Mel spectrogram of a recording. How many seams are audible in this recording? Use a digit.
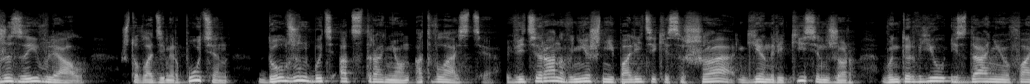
1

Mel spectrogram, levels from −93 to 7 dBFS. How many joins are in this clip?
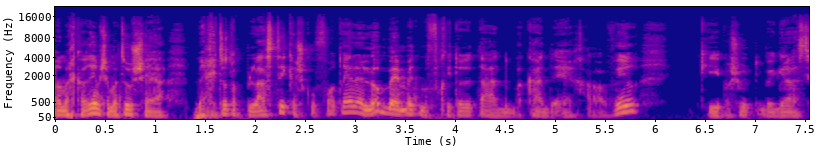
0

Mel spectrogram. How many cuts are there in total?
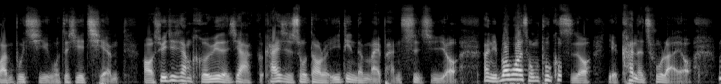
2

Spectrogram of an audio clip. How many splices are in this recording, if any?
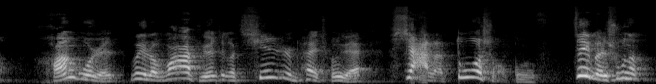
1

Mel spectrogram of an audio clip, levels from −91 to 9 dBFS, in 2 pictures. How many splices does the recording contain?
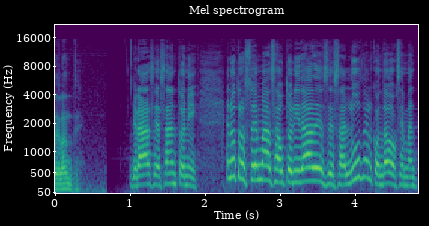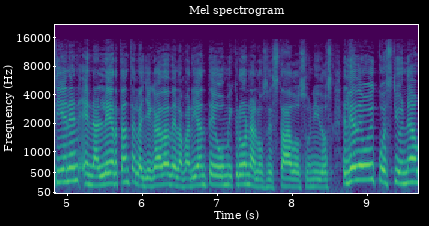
2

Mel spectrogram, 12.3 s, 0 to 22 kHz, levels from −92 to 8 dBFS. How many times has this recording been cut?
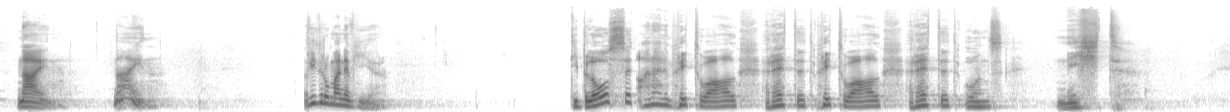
4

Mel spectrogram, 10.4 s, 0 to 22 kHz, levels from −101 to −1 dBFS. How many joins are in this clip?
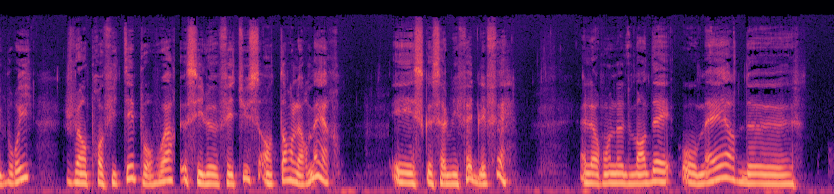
1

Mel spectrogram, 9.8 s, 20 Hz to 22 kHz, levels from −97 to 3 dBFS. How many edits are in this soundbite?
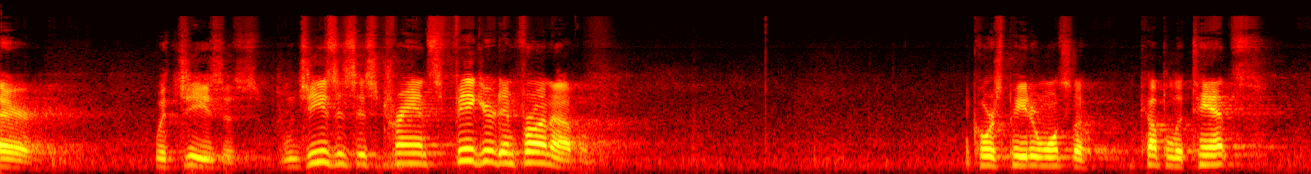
1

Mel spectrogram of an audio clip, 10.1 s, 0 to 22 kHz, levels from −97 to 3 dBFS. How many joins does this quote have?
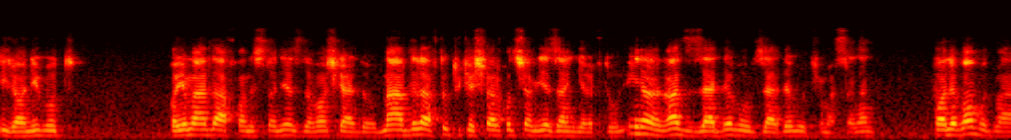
0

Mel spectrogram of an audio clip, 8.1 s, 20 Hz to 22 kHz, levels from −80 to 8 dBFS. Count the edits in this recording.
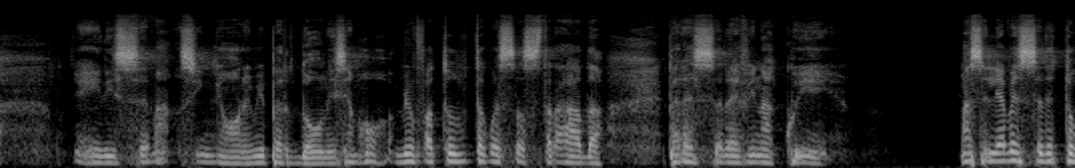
0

